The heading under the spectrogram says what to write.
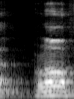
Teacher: इसको न नहीं पढ़ा जाता है बच्चों, ये टवर्ग वाला ण पढ़ा जाता है, ण नाक से।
